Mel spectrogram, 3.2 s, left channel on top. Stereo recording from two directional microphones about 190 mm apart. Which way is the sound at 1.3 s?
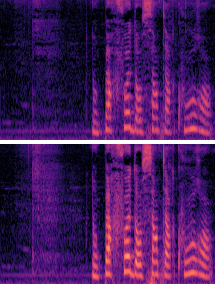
30° right (ahead or behind).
